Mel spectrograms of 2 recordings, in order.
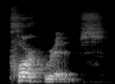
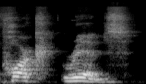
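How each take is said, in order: First: The K is small, linking into the next word. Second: The K is fully released, with a gap. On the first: The speaker calls it right. "make that K a little smaller" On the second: The speaker calls it wrong. "I didn't say pork ribs"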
